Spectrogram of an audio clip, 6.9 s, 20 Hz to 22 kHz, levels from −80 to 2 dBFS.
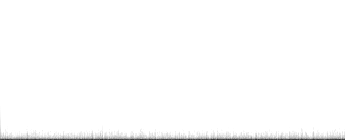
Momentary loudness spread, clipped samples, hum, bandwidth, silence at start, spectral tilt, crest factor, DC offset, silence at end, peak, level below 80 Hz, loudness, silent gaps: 2 LU; under 0.1%; none; 0.6 kHz; 0 s; -14 dB/octave; 10 dB; under 0.1%; 0 s; -6 dBFS; -16 dBFS; -23 LUFS; none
